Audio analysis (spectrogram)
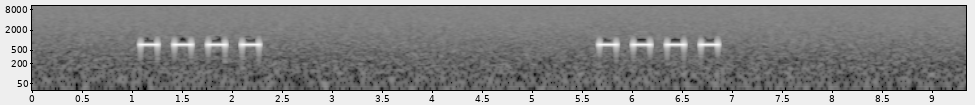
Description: Beep code, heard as beeps, played twice, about 730 Hz. 4 short. In AMI BIOS tables: system timer failure; in Dell tables: memory read or write failure.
